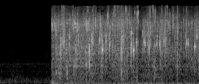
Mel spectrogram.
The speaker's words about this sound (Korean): 나한테 새우 두 마리 튀기는 소리. 그렇습니다. 닭을 한 마리 통째로 넣는 게 아니라 여러분 지금부터 상상하겠습니다. 새우 두 마리를 집어넣습니다.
